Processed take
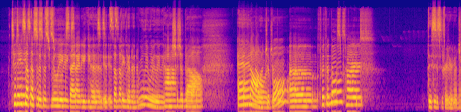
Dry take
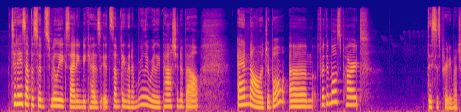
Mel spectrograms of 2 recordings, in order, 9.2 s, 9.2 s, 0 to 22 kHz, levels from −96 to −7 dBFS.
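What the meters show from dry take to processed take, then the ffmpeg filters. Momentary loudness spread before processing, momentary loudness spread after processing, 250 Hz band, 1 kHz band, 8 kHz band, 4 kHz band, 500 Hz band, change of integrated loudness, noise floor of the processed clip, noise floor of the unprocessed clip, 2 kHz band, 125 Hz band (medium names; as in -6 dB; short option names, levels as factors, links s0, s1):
8 LU, 9 LU, +1.5 dB, +5.0 dB, +6.5 dB, +6.0 dB, +5.0 dB, +4.0 dB, -61 dBFS, -58 dBFS, +5.0 dB, -2.5 dB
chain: -filter_complex "[0:a]highpass=290,acontrast=38,bandreject=f=4500:w=15,asoftclip=type=tanh:threshold=0.631,asplit=2[s0][s1];[s1]aecho=0:1:99:0.668[s2];[s0][s2]amix=inputs=2:normalize=0"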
